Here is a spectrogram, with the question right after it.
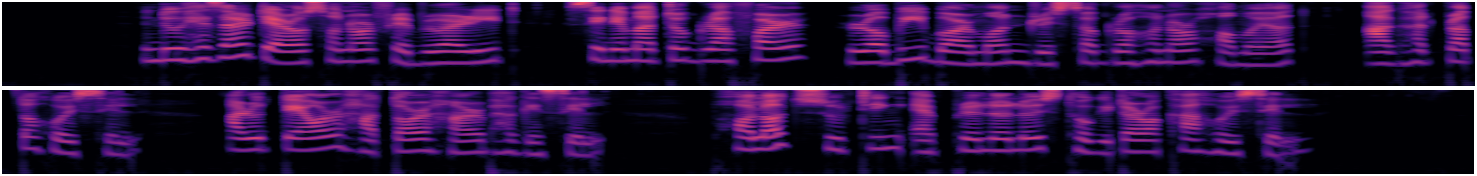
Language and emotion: Assamese, neutral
